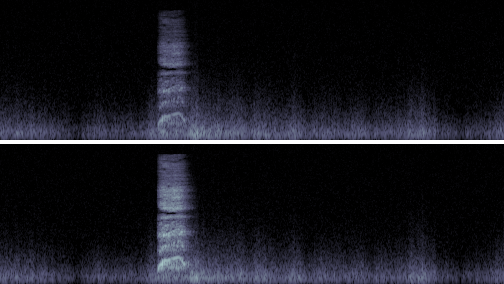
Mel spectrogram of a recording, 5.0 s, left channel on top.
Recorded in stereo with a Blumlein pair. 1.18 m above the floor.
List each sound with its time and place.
1.6 s a gasp: 60° right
